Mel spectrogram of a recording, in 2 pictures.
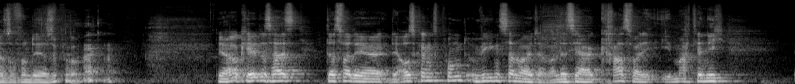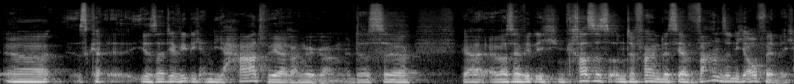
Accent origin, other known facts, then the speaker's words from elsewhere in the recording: Germany; in diesem kleinen Dorf, wo ich aufgewachsen bin, Holtwig, unglaublich sympathisches kleines Dorf, 3600 Einwohnerinnen und Einwohner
